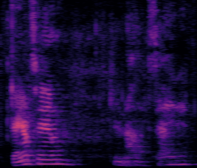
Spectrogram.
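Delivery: ordinary talk, nothing marked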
